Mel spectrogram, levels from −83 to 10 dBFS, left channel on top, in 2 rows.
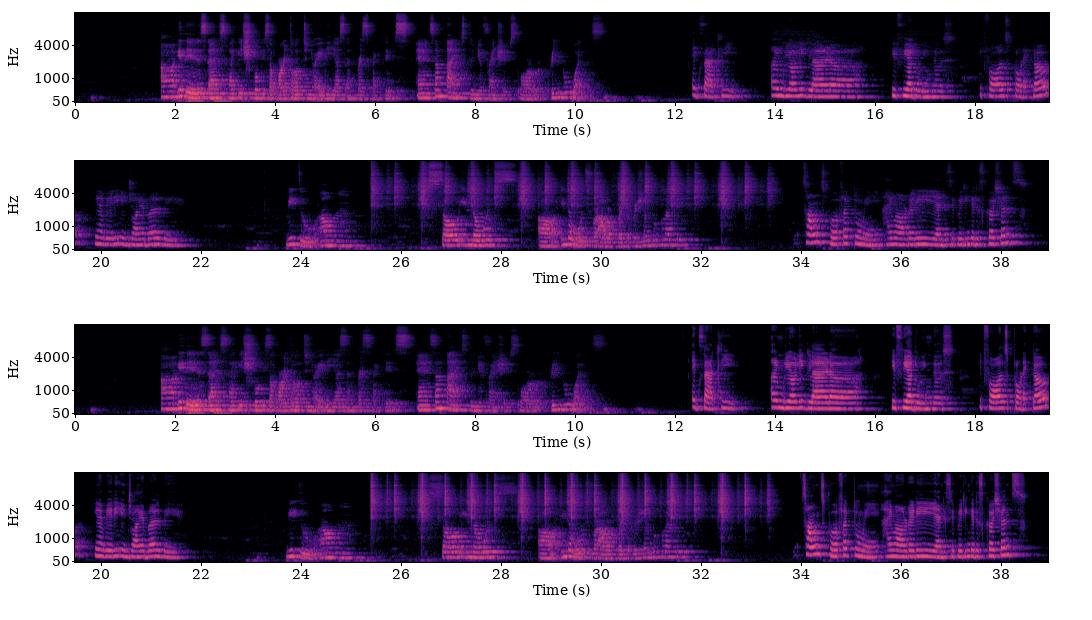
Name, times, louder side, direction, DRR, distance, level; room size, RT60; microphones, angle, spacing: voice 1, 1.7-6.4 6.8-8.6 8.8-10.3 23.7-25.1 26.5-27.9 28.7-31.6, equal, 30° left, 0 dB, 1.7 m, -33 dB
voice 2, 12.3-13.2 13.9-15.7 16.3-17.5 18.3-19.5 19.9-21.6 34.0-38.5, right 3 dB, 60° right, 10 dB, 0.7 m, -31 dB
Rattle (instrument), 25.4-33.4, right 5 dB, 35° right, 1.2 m, -40 dB
9.4 x 9.2 x 4.4 m, 1.0 s
head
